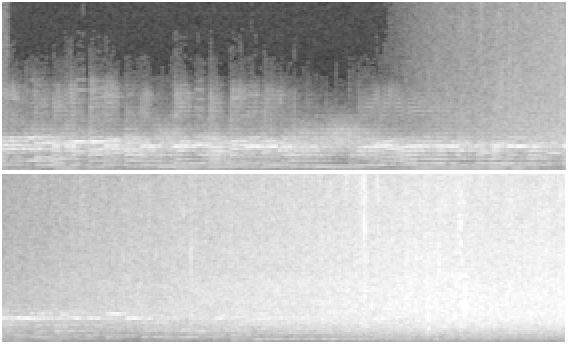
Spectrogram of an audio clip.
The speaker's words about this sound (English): The drizzle had become a deluge, bouncing knee-high off the concrete.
